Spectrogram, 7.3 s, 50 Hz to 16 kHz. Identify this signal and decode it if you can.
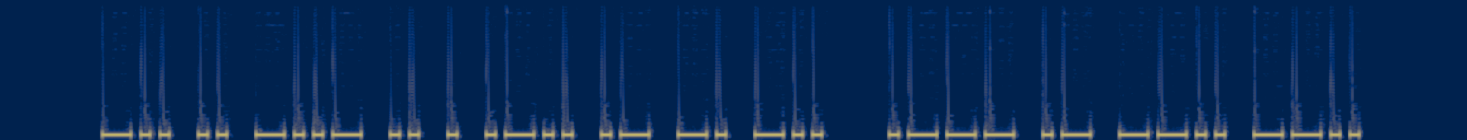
Morse code, heard as a keyed tone, about 25 wpm, 700 Hz. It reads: DIXIELAND JAZZ
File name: practice / 25wpm / Difficult Words - Speed-Racing with Hints - 25wpm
